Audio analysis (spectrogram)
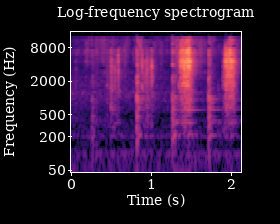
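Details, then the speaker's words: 1992 Honda GSR cable transmission, removed from an 88 Accord and turned by hand: rough, gritty scraping bursts with each spin, like a broken bearing with debris inside; owner plans a full rebuild. "hear that nasty noise in there so i'm just gonna fix it rebuild the whole [ __ ] and then put it back in"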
